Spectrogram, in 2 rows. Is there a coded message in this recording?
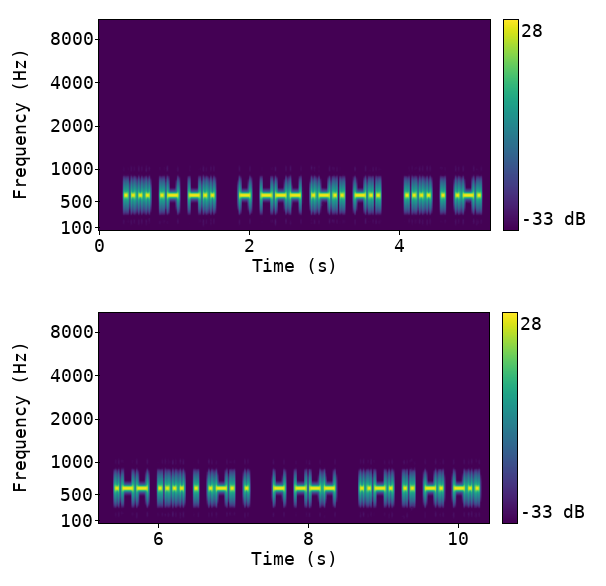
Yes: Morse code from 0.3 to 10.3 s, heard as a keyed tone, about 25 wpm, 600 Hz. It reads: HAD TOLD HER WHERE TO FIND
